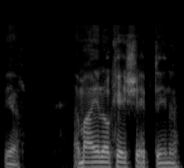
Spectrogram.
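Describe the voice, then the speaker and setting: A man's voice: fairly low pitch, level tone, moderate pace, a crowd in the background. A man in his forties co-hosting a podcast, rambling casually with lots of fillers and jokes. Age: 40s. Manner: rambling, filler-heavy, jokey. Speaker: podcast co-host. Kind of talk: casual chat.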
